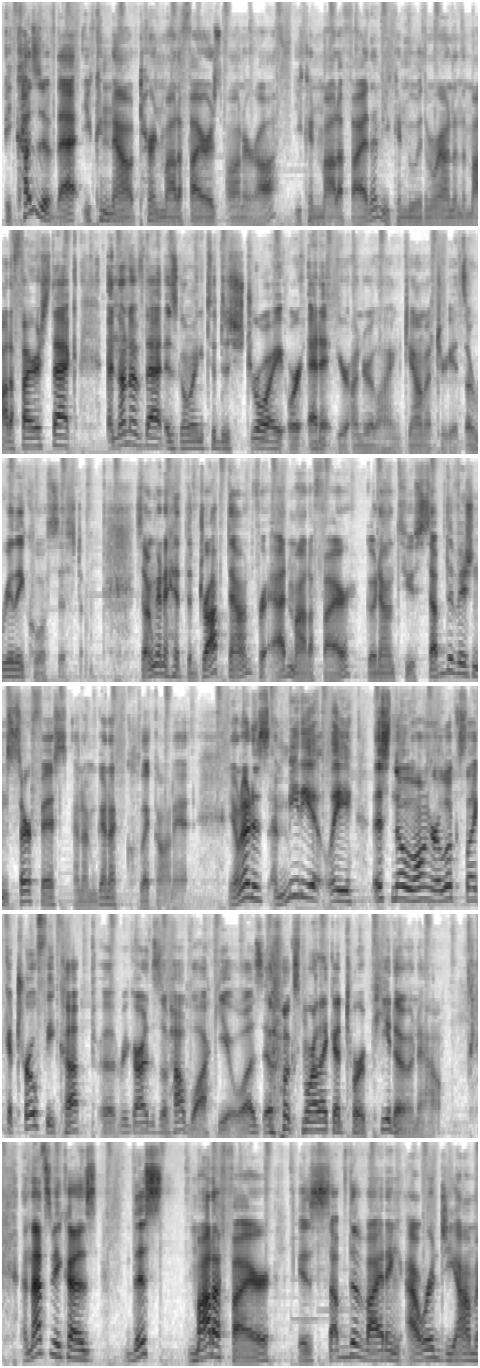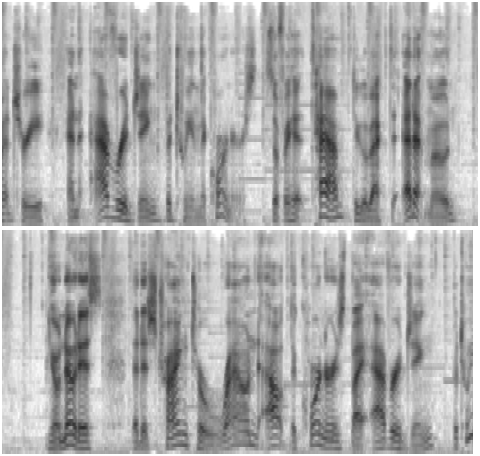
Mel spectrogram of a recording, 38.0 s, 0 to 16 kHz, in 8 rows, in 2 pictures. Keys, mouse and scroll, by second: 11.4-16.5 drag, 16.7 shift+middle click, 16.9-17.4 scroll up 1, 17.4 scroll down 1, 17.5 scroll down 1, 17.7 shift+middle drag, 22.4 scroll up 1, 22.7-23.9 shift+middle drag, 24.1-25.4 scroll up 2, 31.5 Tab, 32.3 scroll down 1, 32.6 shift+middle click.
